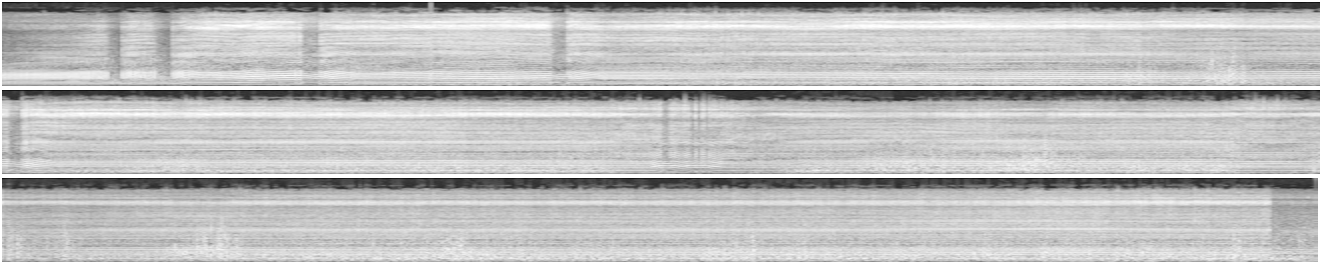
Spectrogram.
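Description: Motorcycle engine accelerating through the gears: its pitch climbs and drops back at upshifts about two and four seconds in, then holds a steady cruise with a few brief dips where the throttle eases.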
